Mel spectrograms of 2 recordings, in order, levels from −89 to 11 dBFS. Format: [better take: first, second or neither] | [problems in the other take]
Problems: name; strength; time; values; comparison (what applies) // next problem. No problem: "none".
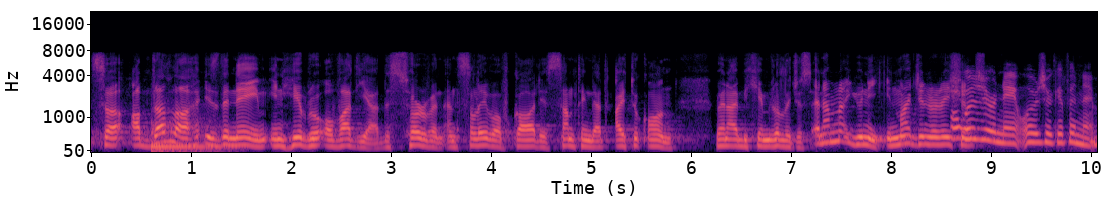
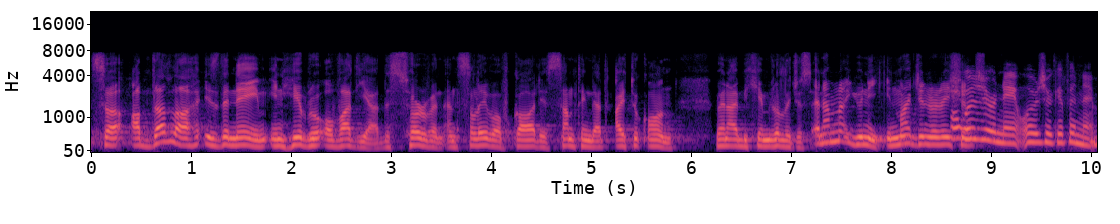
second | background sound (Drum); 6 dB below the speech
